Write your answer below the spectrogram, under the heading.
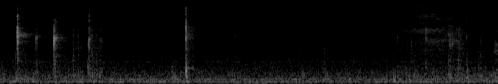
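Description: A few short, light clicks in the first two seconds, then quiet room tone with a soft rustle near the end.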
